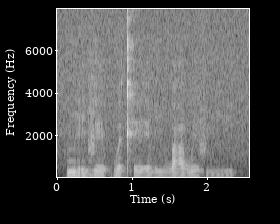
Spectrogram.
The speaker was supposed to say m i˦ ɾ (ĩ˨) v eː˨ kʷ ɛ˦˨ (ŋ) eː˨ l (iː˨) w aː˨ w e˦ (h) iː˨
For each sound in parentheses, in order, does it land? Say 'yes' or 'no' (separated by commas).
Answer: no, no, yes, no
